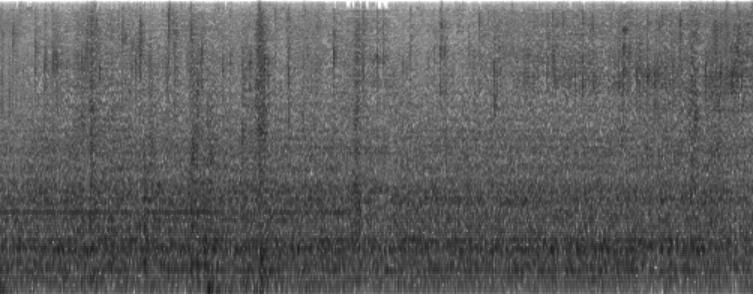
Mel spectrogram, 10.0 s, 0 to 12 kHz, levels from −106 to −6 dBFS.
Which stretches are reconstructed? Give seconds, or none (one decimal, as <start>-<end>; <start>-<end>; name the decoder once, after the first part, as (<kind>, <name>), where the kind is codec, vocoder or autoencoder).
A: 4.6-5.3 (codec, SNAC)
